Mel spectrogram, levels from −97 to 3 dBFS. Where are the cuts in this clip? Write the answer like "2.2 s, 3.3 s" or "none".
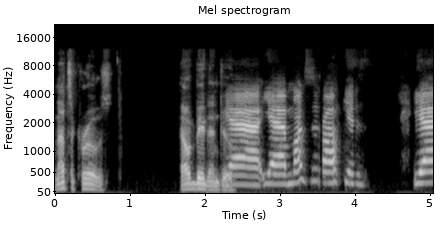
1.0 s, 2.0 s, 3.5 s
